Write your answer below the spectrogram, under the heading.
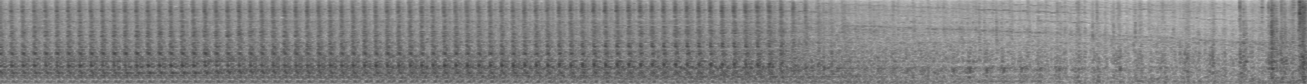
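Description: Rapid hard thumping about four per second through the spin, then easing off and rattling; badly unbalanced load making the machine jump.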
